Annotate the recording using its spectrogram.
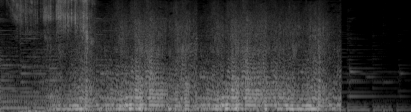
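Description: Closing logo sound effect: a high hiss through the first second, then a low buzzing tone for about three seconds that cuts off suddenly.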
